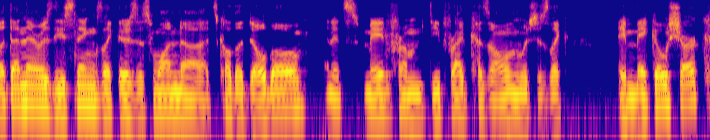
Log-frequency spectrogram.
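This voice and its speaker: In an American accent, an unremarkable speaking voice moves at a moderate pace with ordinary pitch variation over a quiet background. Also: man, fairly low pitch for a man. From Minnesota. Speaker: gin company sales director. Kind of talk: casual chat.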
